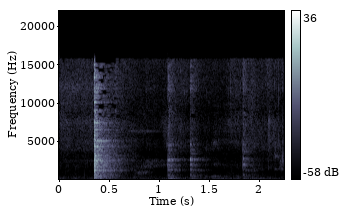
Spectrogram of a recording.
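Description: Metal dishware clanking: one sharp, ringing clank about a third of a second in, then three lighter metallic clinks over the next second and a half.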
